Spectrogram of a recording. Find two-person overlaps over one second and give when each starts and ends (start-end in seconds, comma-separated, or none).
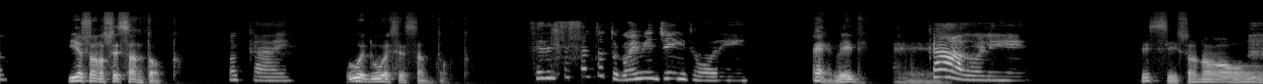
none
